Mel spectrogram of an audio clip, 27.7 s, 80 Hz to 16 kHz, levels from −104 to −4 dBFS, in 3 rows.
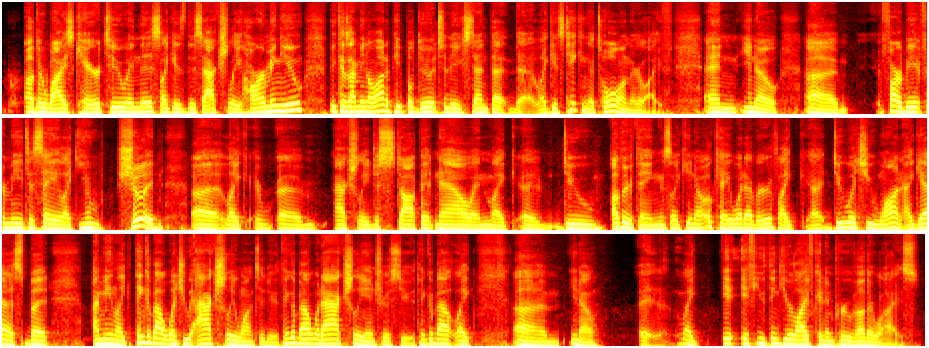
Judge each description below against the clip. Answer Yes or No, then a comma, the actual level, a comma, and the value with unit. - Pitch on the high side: No, medium, 140 Hz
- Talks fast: Yes, fast, 235 wpm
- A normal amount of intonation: Yes, average, 3.6 semitones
